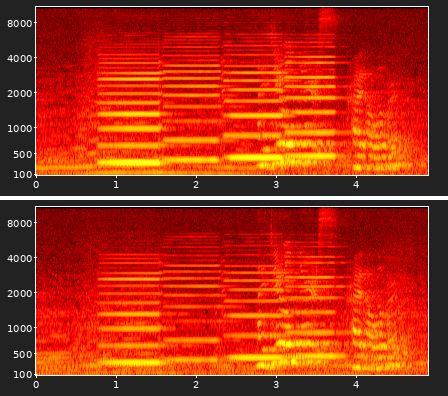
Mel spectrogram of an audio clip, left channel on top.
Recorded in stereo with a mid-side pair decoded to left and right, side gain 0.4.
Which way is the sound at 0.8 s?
50° left.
